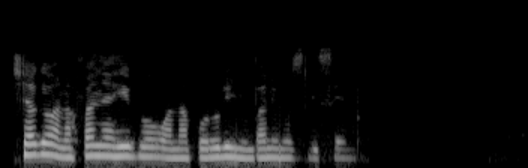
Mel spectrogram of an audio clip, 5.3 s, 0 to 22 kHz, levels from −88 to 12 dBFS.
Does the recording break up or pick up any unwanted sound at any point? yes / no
no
